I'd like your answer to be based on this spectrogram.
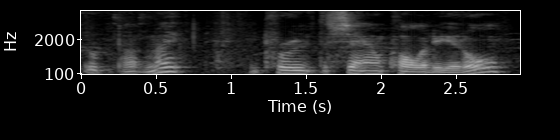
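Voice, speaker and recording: A man with a husky voice giving a casual hands-on repair demonstration, half muttering to himself as he works. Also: mid-range voice, sing-song, brisk, mellow, slight background noise. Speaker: hobbyist radio repairer.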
